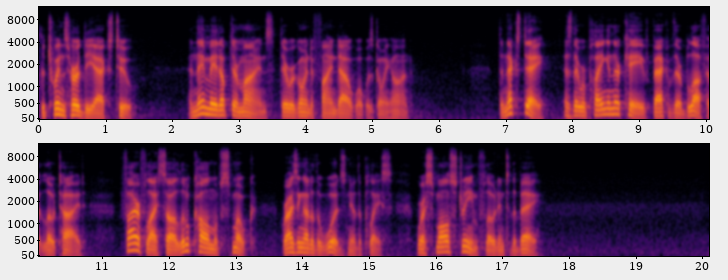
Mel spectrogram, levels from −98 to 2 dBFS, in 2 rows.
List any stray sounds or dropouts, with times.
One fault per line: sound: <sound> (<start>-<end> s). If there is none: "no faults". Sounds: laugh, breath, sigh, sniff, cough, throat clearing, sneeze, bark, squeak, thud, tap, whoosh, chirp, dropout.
no faults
